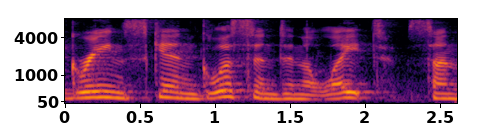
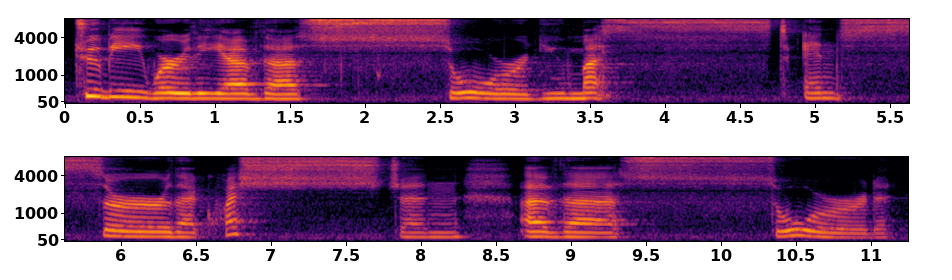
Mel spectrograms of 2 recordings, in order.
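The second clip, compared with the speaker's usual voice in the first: very slow, drawn-out monster voice; booming ancient voice; much slower than usual. A narrator's reading. Sea serpent sets the test, slow booming monster. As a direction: stretch each word like an ancient beast. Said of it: "the ancient voice boomed".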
